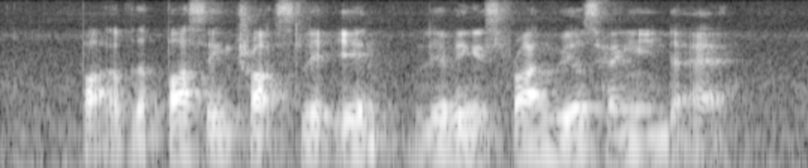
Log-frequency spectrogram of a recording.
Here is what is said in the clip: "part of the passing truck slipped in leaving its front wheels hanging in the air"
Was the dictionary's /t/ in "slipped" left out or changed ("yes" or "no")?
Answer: yes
